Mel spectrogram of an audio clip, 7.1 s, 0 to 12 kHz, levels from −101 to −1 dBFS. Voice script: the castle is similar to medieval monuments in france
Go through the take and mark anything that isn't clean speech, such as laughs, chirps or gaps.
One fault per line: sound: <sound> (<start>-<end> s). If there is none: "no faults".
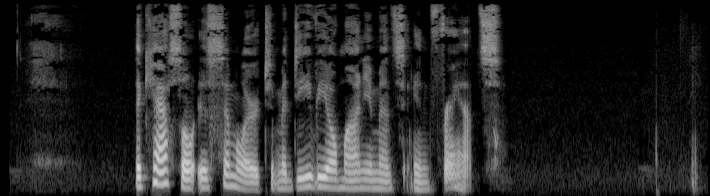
no faults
